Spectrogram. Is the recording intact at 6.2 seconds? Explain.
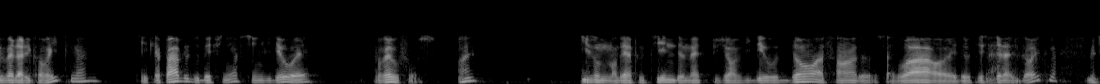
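No. At 6.2 s, as throughout, the speech carries G.729 codec damage: it is rebuilt from a vocal-tract filter and sparse pulses at a rate consistent with about 8 kbit/s, sounding rough and synthetic, with nothing above 3.8 kHz.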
